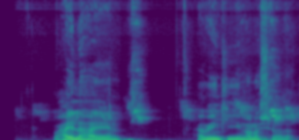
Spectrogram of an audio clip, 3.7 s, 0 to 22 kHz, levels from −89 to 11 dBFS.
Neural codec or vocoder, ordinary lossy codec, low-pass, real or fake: none; none; none; real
